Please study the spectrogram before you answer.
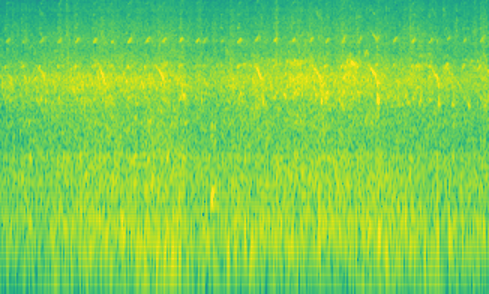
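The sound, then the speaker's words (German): Dense, continuous high-pitched peeping of broiler chicks struggling in a bucket on a chicken fattening farm in Emsland. Many overlapping chirps sound steadily throughout at fairly even loudness, with no talking. “Auch diese Aufnahmen entstanden in einer Hähnchenmast im Emsland, Küken, die im Eimer zappeln und offenbar sich selbst überlassen werden.”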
